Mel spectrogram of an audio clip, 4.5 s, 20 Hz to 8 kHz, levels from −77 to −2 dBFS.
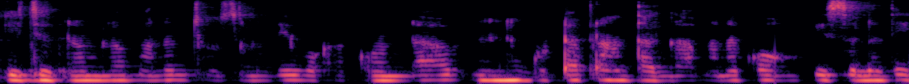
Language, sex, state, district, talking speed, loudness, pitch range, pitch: Telugu, female, Telangana, Nalgonda, 160 wpm, -31 LUFS, 165-175 Hz, 165 Hz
